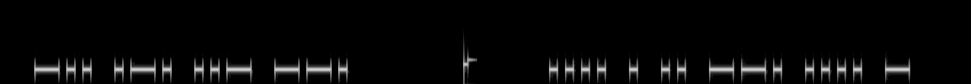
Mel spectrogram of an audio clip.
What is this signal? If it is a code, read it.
Morse code, heard as a keyed tone, about 15 wpm, 700 Hz. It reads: DRUG HEIGHT
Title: Sets of 5 Words - New Word Drill - 15wpm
